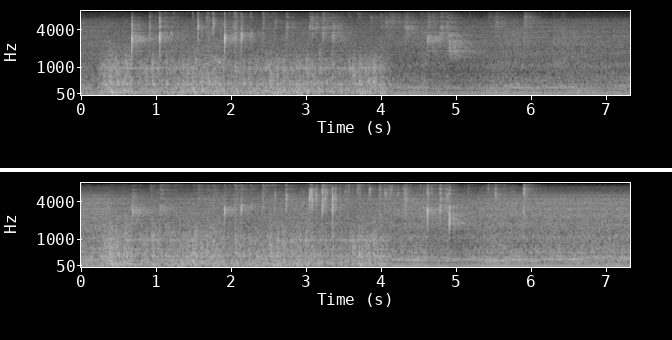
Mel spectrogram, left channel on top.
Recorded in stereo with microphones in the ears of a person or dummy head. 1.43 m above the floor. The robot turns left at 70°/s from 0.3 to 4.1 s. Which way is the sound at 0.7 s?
65° left (ahead or behind).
